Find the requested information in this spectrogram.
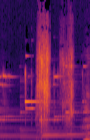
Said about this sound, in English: did you ring that bell? I ring this bell whensoever it is time for your afternoon cocaine, sir.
